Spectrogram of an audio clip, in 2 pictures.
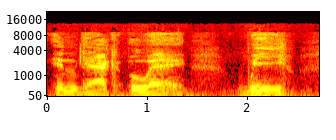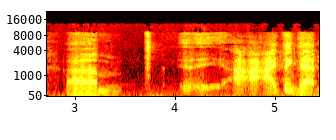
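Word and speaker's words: Ngakoue: what I think is I say it that way because that's how I got to remember to spell it n g a k o u in gaka we um I think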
